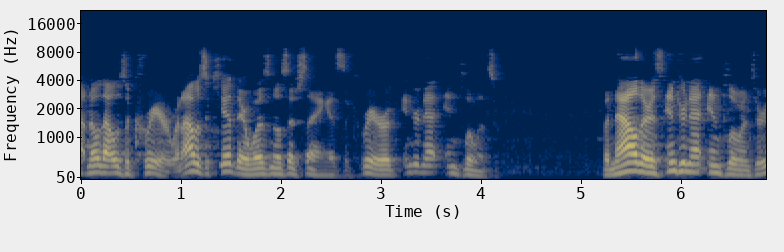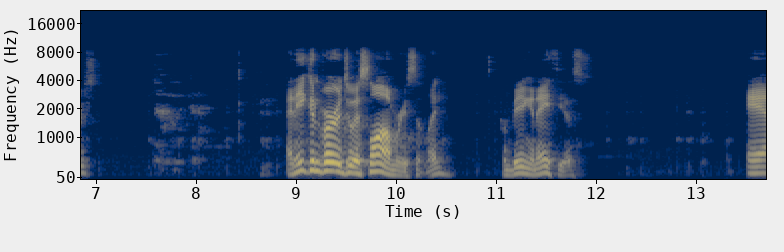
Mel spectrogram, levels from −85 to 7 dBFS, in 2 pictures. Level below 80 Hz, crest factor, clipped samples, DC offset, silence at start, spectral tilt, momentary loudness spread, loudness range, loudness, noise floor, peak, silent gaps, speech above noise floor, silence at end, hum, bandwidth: -72 dBFS; 24 dB; under 0.1%; under 0.1%; 0 s; -5 dB/octave; 19 LU; 10 LU; -22 LUFS; -71 dBFS; 0 dBFS; none; 49 dB; 0 s; none; 9 kHz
